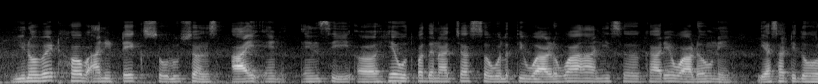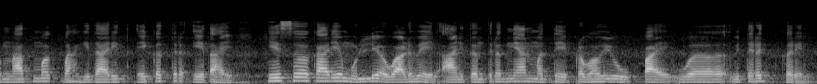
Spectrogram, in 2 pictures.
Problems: none marked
